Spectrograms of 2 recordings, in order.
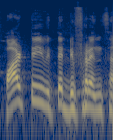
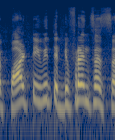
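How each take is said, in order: First: Said in the usual way. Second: Slogan twisted on "differences", plural ending sounded out; stress on differences. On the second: Retold or imitated. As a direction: land on the extra ending of "differences".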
